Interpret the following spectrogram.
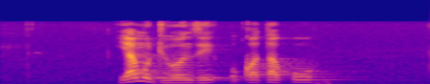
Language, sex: Tsonga, male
